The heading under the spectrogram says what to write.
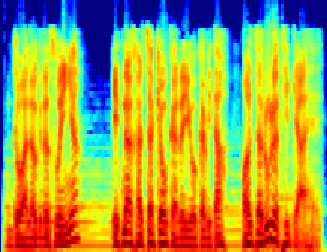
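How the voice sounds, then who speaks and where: A skeptical middle-aged husband from a cartoon family tale, acted by a man. His voice is pitched down, measured and deep. The audio is dull with music beneath. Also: natural voice. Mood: doubtful, resigned. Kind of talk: Hindi cartoon story dialogue.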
